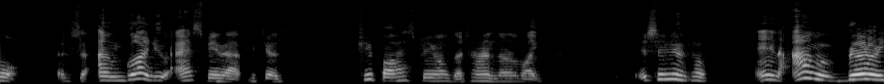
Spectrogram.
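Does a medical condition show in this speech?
Yes: cerebral palsy; present from birth, severe.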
